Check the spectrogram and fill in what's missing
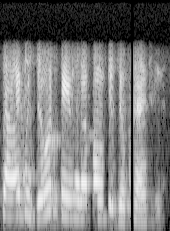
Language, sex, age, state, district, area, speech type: Sindhi, female, 45-60, Maharashtra, Mumbai Suburban, urban, conversation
